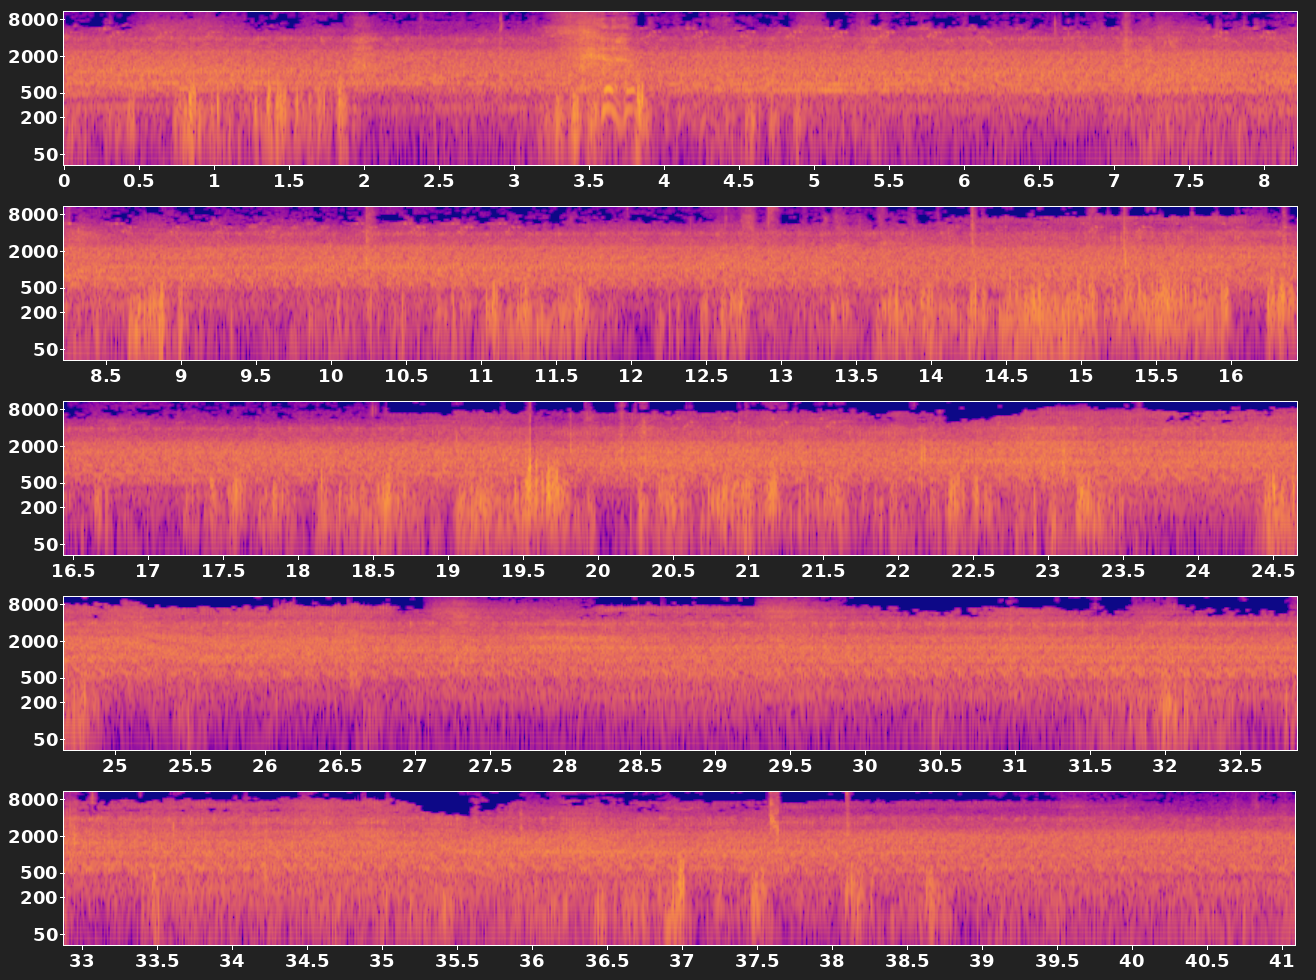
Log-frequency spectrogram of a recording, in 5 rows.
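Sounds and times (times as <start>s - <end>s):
vehicle engine droning: 0.0s - 41.0s.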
